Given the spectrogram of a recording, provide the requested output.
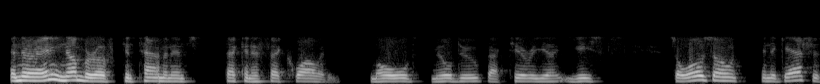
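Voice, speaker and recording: In a New York accent, a man speaks at a moderate pace with a fairly high pitch and fairly even intonation. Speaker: conference presenter, chemical engineer. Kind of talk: conference presentation. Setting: virtual conference.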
